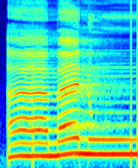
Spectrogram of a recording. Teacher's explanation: cara membacanya dipanjangkan nunnya dua harakat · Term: Mad Thobi'i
